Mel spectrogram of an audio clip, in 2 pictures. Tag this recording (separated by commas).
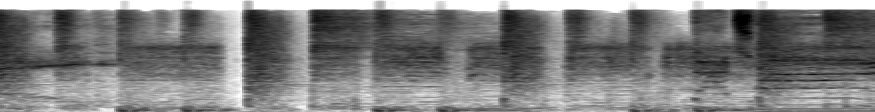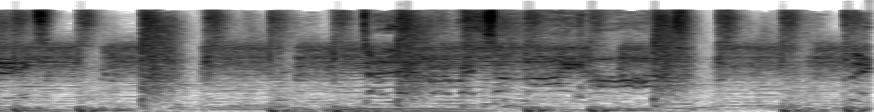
Music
